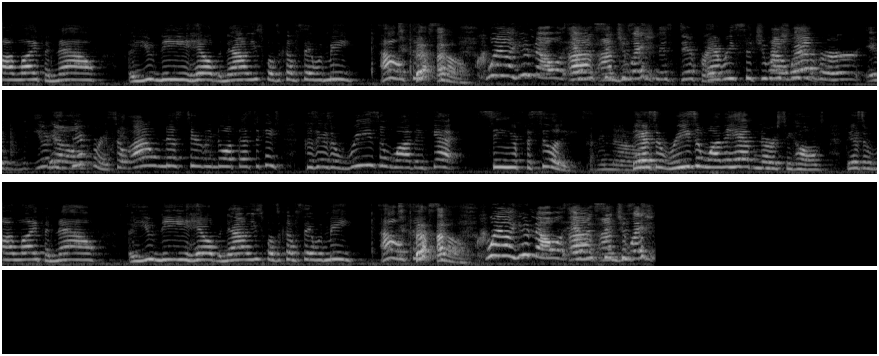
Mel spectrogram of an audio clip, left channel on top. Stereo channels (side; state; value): right; drops out; at 6.6 s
